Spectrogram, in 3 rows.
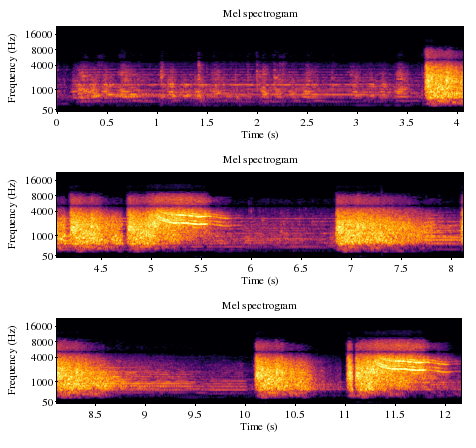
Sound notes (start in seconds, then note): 0.1 tense music; 3.6 gunshots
